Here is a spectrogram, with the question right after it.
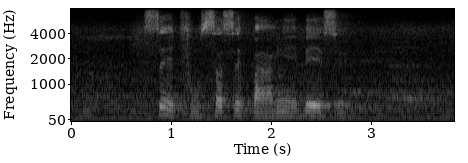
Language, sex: Swati, male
